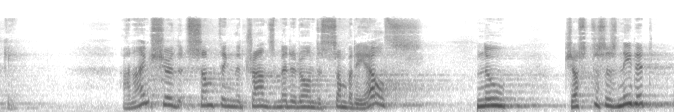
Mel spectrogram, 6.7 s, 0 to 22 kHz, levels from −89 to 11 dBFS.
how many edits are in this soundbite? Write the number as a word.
three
